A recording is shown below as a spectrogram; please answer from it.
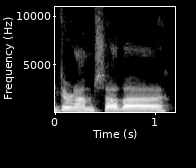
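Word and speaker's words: Dharamshala: okay so i mispronounced it how do you say it some people say duramshala you know anyway i get the sense of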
